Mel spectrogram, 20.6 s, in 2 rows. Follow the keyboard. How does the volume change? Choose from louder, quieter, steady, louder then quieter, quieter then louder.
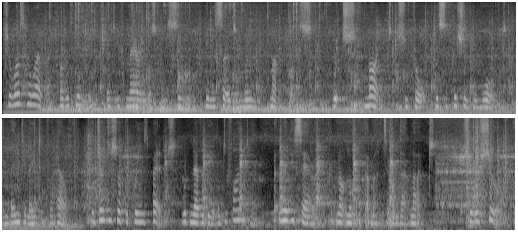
quieter.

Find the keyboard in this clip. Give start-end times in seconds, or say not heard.
0.7-11.9.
